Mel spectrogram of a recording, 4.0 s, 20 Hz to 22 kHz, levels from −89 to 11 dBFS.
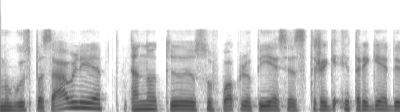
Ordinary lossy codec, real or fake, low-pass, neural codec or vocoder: AAC, 64 kbps; fake; 7.2 kHz; codec, 16 kHz, 1 kbps, X-Codec, HuBERT features, trained on LibriSpeech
